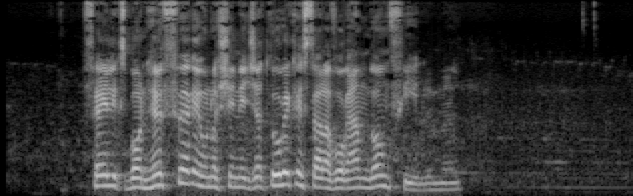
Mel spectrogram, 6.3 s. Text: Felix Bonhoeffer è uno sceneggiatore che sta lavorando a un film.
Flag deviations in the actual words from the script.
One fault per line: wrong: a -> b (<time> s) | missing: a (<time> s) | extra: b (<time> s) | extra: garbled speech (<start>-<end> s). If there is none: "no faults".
no faults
